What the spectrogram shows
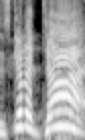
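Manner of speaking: very loud, very high-pitched outburst. Retelling how the dad yelled at the mom: imitating someone yelling. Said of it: "he's just yelling at her face".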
